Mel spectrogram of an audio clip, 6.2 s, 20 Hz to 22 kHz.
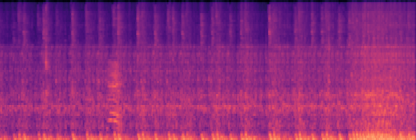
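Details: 1967 Triumph during timing work: stumbling beat around idle that won't settle, pulses bunching and dropping out, worse than days before; rough running, cause not found.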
